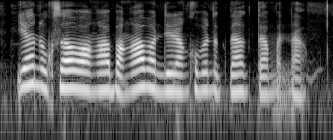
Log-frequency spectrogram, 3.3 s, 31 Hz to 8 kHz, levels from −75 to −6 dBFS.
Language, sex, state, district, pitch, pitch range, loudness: Garo, female, Meghalaya, West Garo Hills, 225 Hz, 210-245 Hz, -16 LUFS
